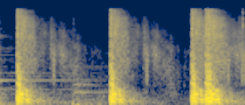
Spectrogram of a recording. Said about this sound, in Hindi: उन्होंने सुरवे की छाती और कंधे पर पांच गोलियां दाग दी थी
